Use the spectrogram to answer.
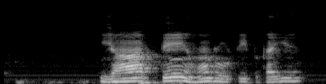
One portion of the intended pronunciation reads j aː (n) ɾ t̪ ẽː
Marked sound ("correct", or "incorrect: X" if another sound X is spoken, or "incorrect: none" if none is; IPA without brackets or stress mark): incorrect: none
